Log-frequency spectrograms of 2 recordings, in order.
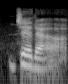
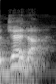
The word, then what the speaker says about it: Jeddah: Jeddah, without the H at the end. So Jeddah.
